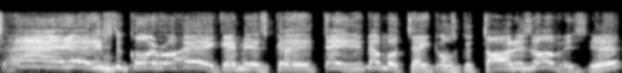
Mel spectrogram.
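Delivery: high excited shout. Retold or imitated. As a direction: Bon pointing out the kid, high excited yell. Bon shouting excitedly in hallway.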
